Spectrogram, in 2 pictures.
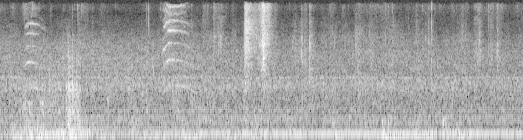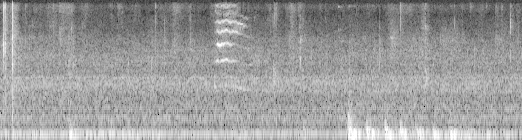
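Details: Baby Munchkin kittens, including Kuro and Gin, mewing while the young cat Pocha grooms them and helps with toilet care. Two short, high, wavering mews ring out a few seconds apart over a steady low hum, with soft thumps near the end.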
